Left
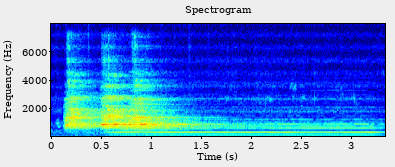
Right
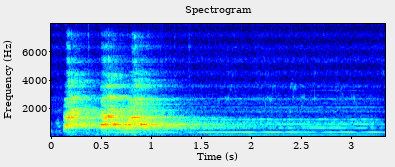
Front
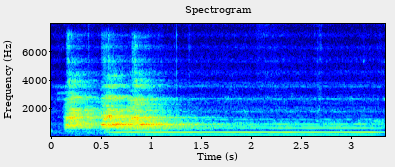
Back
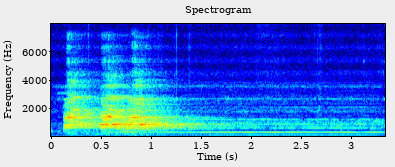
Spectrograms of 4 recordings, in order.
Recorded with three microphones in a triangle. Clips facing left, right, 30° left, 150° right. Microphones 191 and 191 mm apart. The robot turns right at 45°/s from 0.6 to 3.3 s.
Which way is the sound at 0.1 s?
125° right.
